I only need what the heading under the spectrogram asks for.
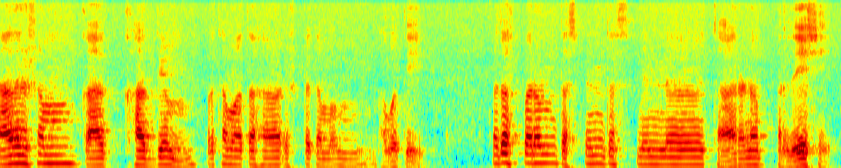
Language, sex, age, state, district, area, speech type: Sanskrit, male, 30-45, Karnataka, Udupi, rural, spontaneous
